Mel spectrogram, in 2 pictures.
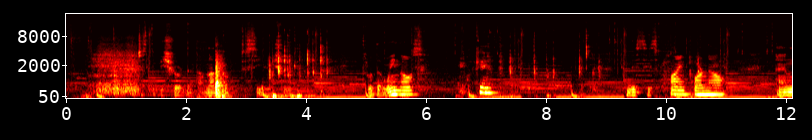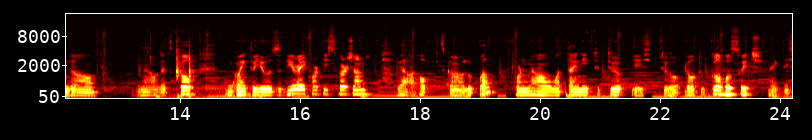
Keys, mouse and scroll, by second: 0.0 click, 3.2 ctrl+click, 3.6 alt+q, 3.7-4.7 typing, 6.3 click, 7.5 alt+middle click, 8.0 F3, 10.4 x.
